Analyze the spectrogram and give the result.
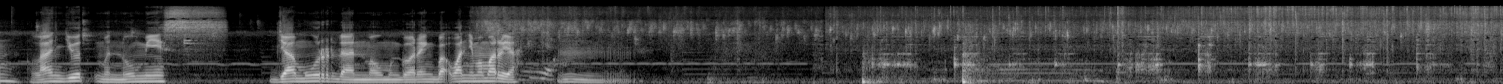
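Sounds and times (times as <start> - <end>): vegetables sizzling in a wok: 4.7 - 15.0.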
